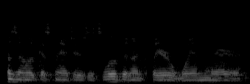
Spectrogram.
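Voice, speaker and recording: Staff guy at a board meeting, lowish voice, formal, dull muffled audio. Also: flat delivery, racing, dark tone. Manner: formal, addresses the board by title. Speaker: district staff advising the board. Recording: muffled meeting recording, faint noise.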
